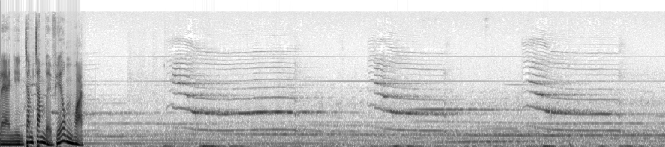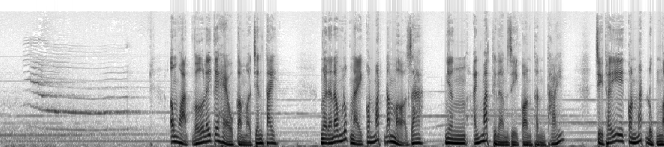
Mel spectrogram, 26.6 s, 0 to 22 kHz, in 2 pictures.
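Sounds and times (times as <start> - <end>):
steady low hum: 0.0 - 14.0, 14.6 - 26.5
speech: 0.3 - 1.8, 16.7 - 18.9, 19.7 - 24.6, 25.2 - 26.5
black cat meowing: 3.2 - 6.5, 7.3 - 9.5, 10.4 - 12.6, 13.8 - 16.2.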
